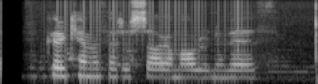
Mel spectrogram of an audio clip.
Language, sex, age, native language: Icelandic, other, 13, Icelandic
